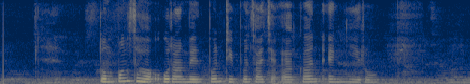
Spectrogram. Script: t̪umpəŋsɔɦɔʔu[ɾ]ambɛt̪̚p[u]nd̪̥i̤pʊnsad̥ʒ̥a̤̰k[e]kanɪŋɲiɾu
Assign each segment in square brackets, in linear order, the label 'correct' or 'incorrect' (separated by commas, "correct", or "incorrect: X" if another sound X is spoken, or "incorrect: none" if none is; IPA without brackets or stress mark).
correct, incorrect: ʊ, incorrect: a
